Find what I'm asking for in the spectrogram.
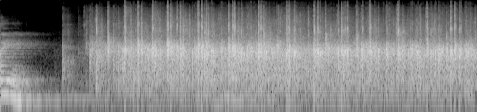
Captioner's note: audience applauding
